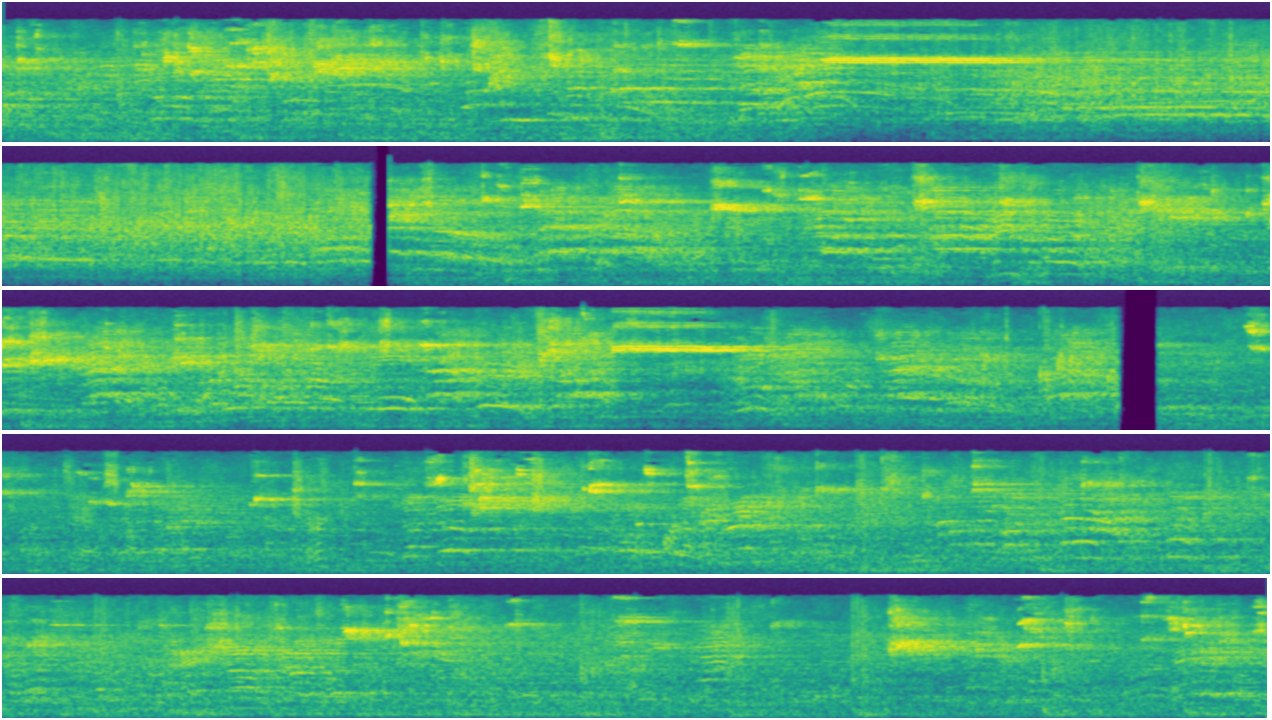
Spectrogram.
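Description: Basketball being dribbled on a hardwood gym floor during live play, with indistinct crowd and player voices echoing in a large gym. The sound cuts out briefly twice.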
